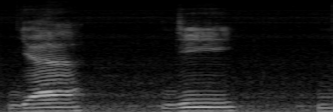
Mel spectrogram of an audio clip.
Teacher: dari lidah bagian tengah bertemu dengan langit-langit atas bagian tengah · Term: huruf Jim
